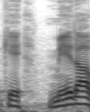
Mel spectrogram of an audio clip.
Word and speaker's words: क़ौम: अगला शब्द "क़ौम" है। और यहाँ मैं यह बताना चाहूँगा कि सही शब्द "क़ौम" है, "कौम" नहीं। आपमें से अधिकांश लोग इसका उच्चारण "कौम" करेंगे। कौम!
